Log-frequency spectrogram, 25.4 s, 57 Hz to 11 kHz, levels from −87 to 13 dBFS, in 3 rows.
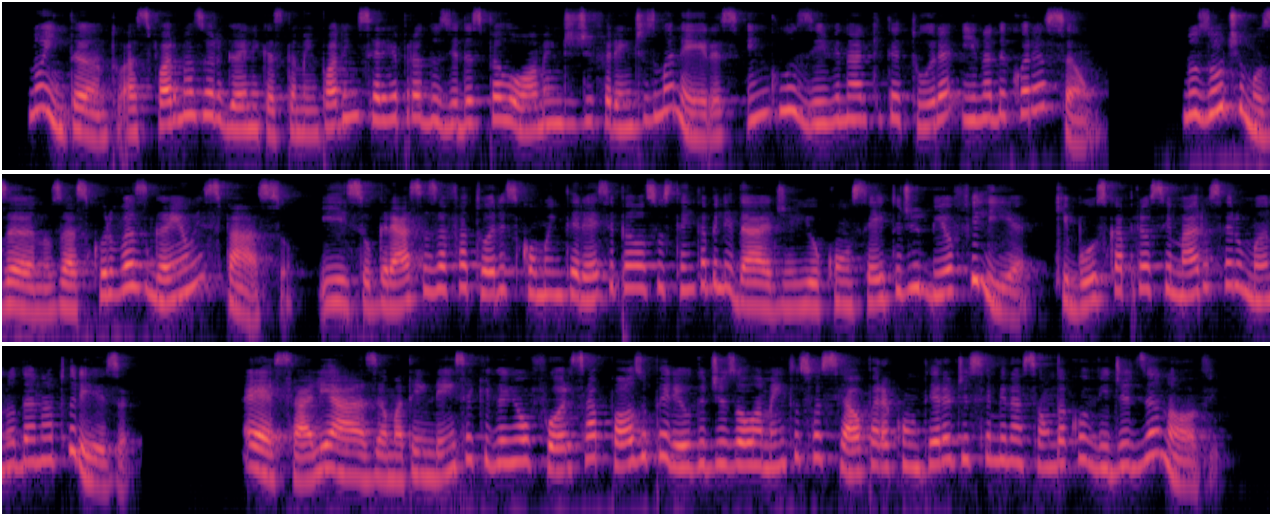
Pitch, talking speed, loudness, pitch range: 265 Hz, 165 wpm, -29 LUFS, 210-310 Hz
